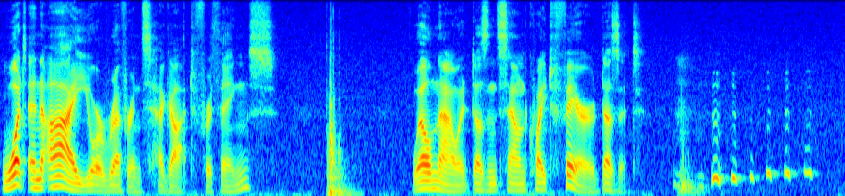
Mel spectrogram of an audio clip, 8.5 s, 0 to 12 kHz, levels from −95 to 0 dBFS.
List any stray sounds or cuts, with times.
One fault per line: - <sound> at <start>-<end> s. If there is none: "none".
- thud at 3.3-3.7 s
- laugh at 6.7-8.3 s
